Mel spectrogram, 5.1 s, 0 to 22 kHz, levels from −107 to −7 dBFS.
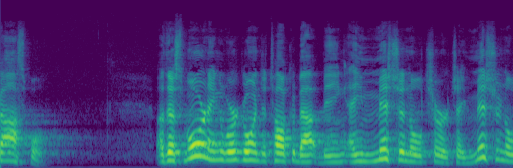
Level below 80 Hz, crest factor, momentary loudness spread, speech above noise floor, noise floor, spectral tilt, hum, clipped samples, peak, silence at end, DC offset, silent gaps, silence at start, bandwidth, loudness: under -90 dBFS; 18 dB; 13 LU; 49 dB; -78 dBFS; -6.5 dB/octave; none; under 0.1%; -12 dBFS; 0 s; under 0.1%; none; 0 s; 9.8 kHz; -29 LUFS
